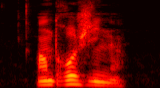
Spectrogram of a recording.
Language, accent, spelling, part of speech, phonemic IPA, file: French, France, androgyne, adjective / noun, /ɑ̃.dʁɔ.ʒin/, LL-Q150 (fra)-androgyne.wav
- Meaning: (adjective) androgynous; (noun) 1. androgyne, androgynous person 2. androgyne, androgynous plant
